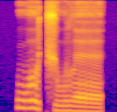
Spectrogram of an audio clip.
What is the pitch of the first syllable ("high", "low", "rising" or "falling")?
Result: falling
